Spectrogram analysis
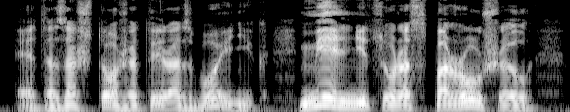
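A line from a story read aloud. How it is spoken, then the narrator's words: Broken angry voice. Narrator (Russian): Прерывающимся злобным голосом спрашивал он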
